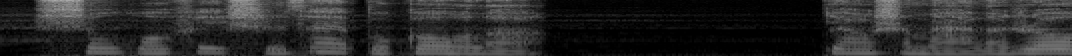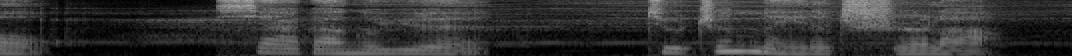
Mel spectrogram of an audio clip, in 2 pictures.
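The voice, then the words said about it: Quiet, soft-spoken voice. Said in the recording (Chinese): “小声地说”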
